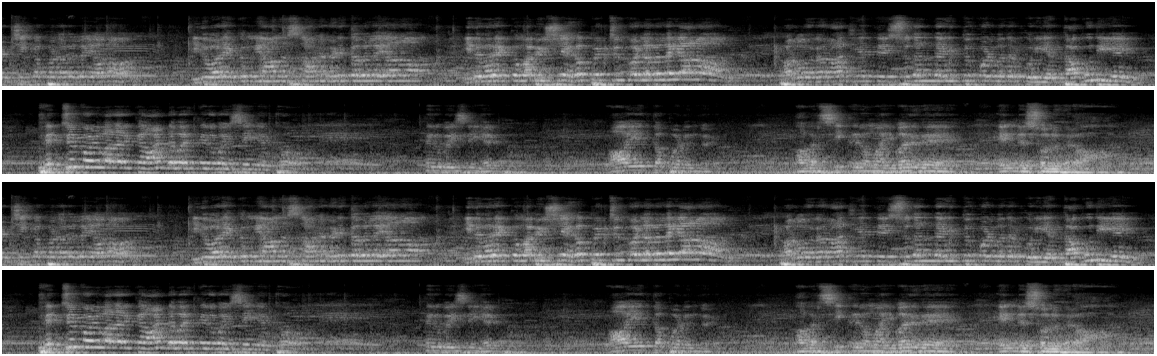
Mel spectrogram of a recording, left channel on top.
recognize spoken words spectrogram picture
இதுவரைக்கும் ஞானஸ்நானம் எடுக்கவில்லையானால், இதுவரைக்கும் அபிஷேகம் பெற்றுக் கொள்ளவில்லையானால், பரலோக ராஜ்யத்தை சுதந்திரித்துக் கொள்வதற்குரிய தகுதியை பெற்றுக் கொள்வதற்கு ஆண்டவர் கிருபை செய்யட்டும், கிருபை செய்யட்டும். ஆயத்தப்படுங்கள், அவர் சீக்கிரமாய் வருக என்று சொல்லுகிறார்.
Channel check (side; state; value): both; identical; correlation 1.00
